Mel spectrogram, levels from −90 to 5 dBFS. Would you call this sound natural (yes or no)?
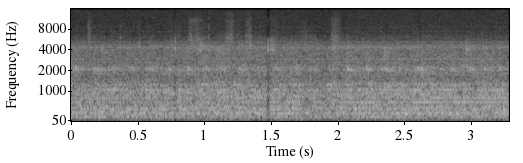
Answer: yes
